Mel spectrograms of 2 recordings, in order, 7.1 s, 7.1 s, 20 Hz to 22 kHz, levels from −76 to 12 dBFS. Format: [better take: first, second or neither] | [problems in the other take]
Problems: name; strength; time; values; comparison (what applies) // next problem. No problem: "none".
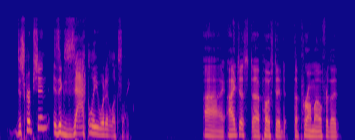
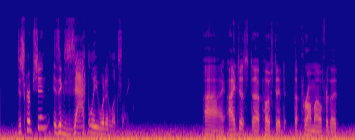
first | low rumble; faint; throughout; 20 dB below the speech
